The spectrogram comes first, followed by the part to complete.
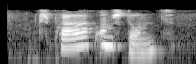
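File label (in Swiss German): "gsprach", Alsatian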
